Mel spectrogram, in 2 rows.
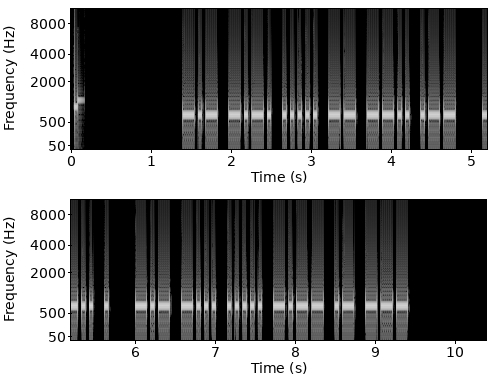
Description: Morse code, heard as a keyed tone, about 25 wpm, 700 Hz. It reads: KC5MZW DE KB5YAO
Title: USA Callsign DE Callsign - 6 Characters - 25wpm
